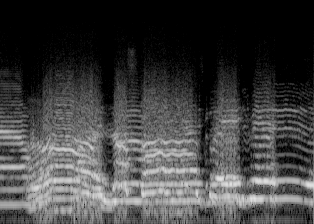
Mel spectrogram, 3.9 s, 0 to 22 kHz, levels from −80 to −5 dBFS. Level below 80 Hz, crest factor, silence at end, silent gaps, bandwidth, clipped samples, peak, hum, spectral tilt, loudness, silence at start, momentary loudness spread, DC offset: -52 dBFS; 8 dB; 0 s; none; 15 kHz; under 0.1%; -12 dBFS; none; -5.5 dB/octave; -20 LUFS; 0 s; 4 LU; under 0.1%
